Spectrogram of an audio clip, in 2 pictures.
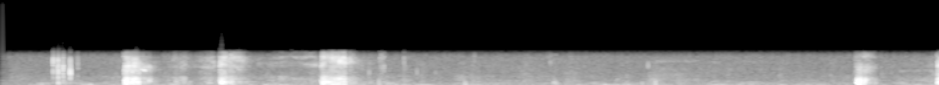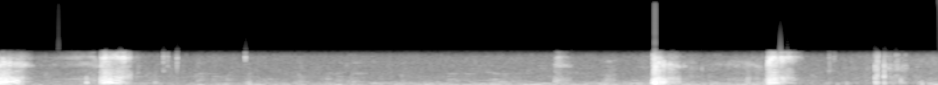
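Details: Cat coughing and vomiting: repeated short, harsh coughing or hacking bursts in clusters, with quiet pauses between; coughing and retching.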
